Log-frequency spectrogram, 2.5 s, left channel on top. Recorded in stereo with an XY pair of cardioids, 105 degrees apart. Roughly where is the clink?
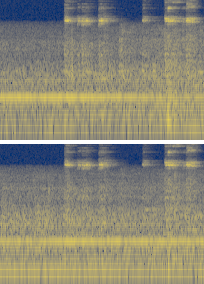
Ahead left.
